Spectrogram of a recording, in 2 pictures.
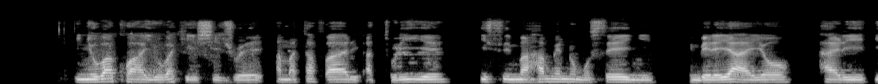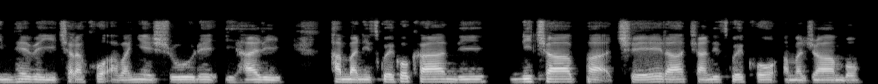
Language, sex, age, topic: Rundi, male, 25-35, education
